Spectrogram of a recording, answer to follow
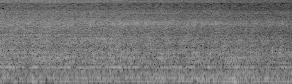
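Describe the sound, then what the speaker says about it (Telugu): Water poured steadily into a pan of semolina and jaggery for a sweet dessert, a continuous gushing, splashing pour heard up close with no talk. "నేను నీళ్లు పోస్తున్నాను, పాలు పోస్తే మరీ బాగుంటుంది"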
